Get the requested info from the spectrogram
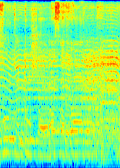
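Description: Marching brass band playing, with long held notes over a steady beat.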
